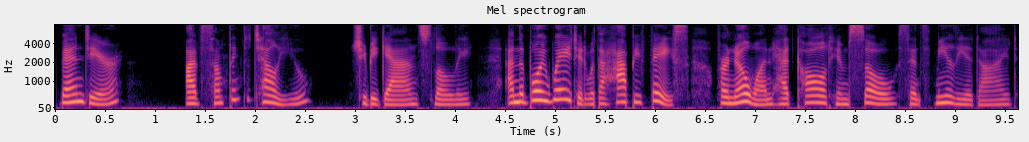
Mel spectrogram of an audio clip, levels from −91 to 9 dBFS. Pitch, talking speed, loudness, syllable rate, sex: 215 Hz, 175 wpm, -20 LUFS, 5.0 syllables/s, female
